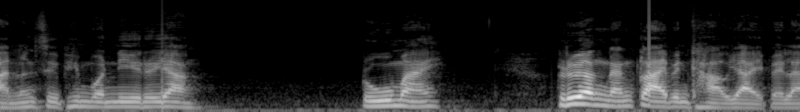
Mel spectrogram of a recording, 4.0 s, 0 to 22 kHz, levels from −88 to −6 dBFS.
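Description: Speech with audio missing between chunks: tiny skips at 0.32, 0.81, 1.30, 2.27, 2.76 and 3.25 s, each losing around 15 ms. The sides butt together with no silence, unlike a dropout, and the regular half-second spacing is likely a chunked recording process.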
